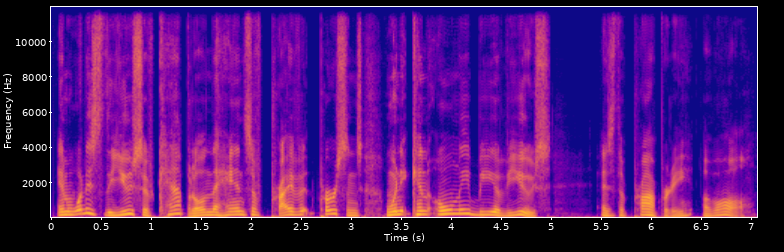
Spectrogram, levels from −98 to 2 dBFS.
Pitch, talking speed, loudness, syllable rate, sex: 165 Hz, 210 wpm, -19 LUFS, 5.7 syllables/s, male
